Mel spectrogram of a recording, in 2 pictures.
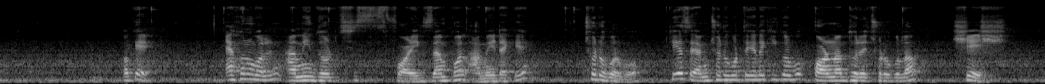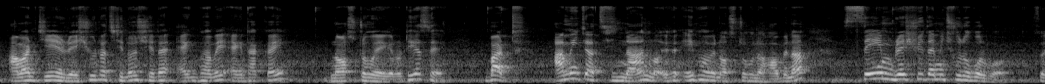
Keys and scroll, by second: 10.9 ctrl+z, 14.7 ctrl+z.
